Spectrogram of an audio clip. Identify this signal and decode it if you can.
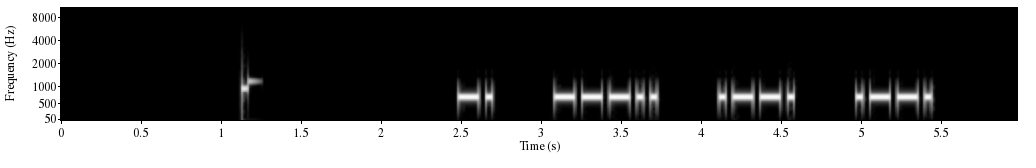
Morse code, heard as a keyed tone, about 28 wpm, spaced as for 16 wpm, 700 Hz. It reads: N8PP
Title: USA Call Signs - 4 Characters - 3x Character Spacing - 28wpm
